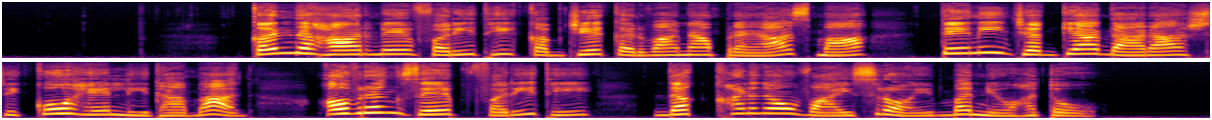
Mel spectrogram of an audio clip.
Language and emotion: Gujarati, neutral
